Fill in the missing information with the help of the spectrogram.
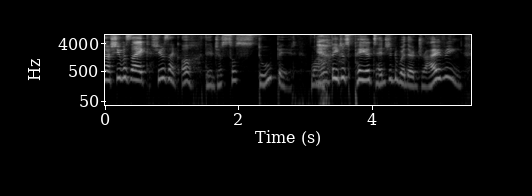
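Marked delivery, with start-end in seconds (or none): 1.2-5.4 unfazed, brushing-off mom voice. Reenacting a mother's reaction after being hit by a car: imitating mom. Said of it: "Could you reenact?".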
